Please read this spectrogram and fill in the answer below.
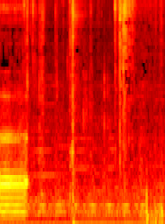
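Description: Scissors snipping through the tape and plastic wrap of a small cardboard parcel: sharp clicks and plastic crinkling, busiest near the end. A steady pitched tone cuts off shortly after the start.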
